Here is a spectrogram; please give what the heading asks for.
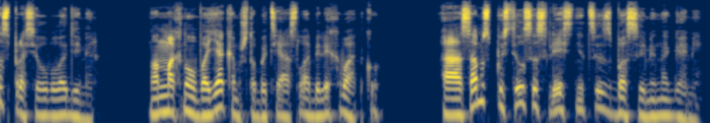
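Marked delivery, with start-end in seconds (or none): none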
